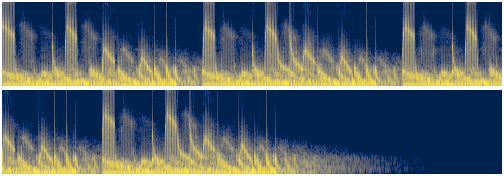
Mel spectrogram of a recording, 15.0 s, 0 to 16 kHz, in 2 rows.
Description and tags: Dark, acidic drum & bass bassline variations with beats at 160BPM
